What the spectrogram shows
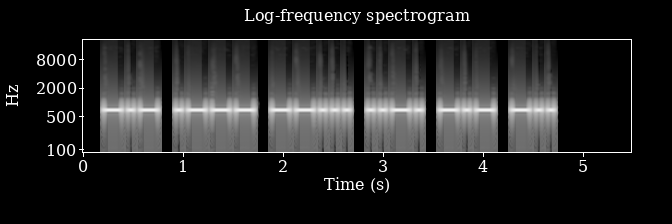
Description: Morse code, heard as a keyed tone, about 20 wpm, 700 Hz. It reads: KJ7FKD
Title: USA Callsign DE Callsign 20wpm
